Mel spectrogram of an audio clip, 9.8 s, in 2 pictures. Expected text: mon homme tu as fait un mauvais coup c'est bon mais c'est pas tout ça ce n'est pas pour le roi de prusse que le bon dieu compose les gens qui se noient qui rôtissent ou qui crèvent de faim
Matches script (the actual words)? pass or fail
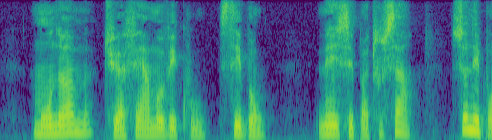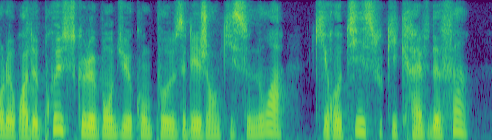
fail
